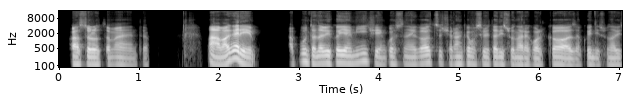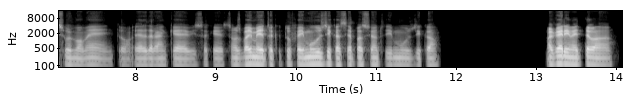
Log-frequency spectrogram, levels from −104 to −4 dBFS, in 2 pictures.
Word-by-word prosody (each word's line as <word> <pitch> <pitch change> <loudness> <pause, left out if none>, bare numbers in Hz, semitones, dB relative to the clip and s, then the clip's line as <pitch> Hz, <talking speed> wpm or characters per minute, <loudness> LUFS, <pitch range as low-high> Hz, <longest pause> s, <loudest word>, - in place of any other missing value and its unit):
Assolutamente. 110 -2 -1 0.7
Ma - - +8
magari - - +8 0.4
appunto 150 -4 -5
andavi 125 +1 +3
con 140 - +1
gli 135 - +5
amici 140 +4 -4
e - - -2
in 110 - -11
questo 120 +1 -9
negozio 125 +4 -3
c'era 115 0 -9
anche 115 +2 -5
possibilità 115 0 -5
di 115 - -4
suonare 105 -1 -4
qualcosa, 100 -1 0
quindi 105 +1 -8
suonavi 105 0 -8
sul 105 +1 -8
momento 95 -2 -12
ed 100 0 -7
era 100 -1 -6
anche 100 -1 -7
visto 95 0 -18
che, 100 -1 -11
se - - -31
non 105 - -8
sbaglio, 110 +2 +2
mi 110 - +4
hai 110 - +7
detto - - -7
che - - -33
tu - - -11
fai 110 - -2
musica, 110 -2 -3
sei 105 - -7
appassionato 105 0 -8
di 105 - -12
musica. 105 -1 -11 1.4
Magari 120 +2 +7
metteva 110 -1 0
110 Hz, 185 wpm, -24 LUFS, 100-115 Hz, 1.4 s, Ma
